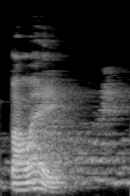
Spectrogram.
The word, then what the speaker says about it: ballet: me skiing not skying ballet notice the T in ballet is a silent letter fencing this is like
